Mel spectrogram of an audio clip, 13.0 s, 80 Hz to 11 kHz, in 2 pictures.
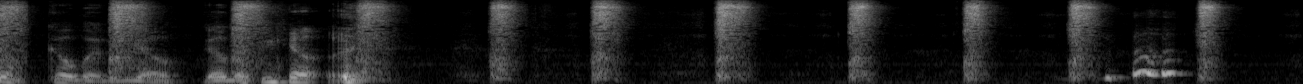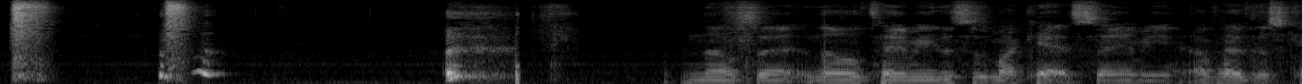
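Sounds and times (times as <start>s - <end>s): cat sneezing: 0.0s - 7.7s.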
